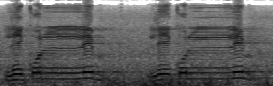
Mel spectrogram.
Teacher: وصاحبتہ وبنیہ وصاحبتہ وبنیہ لکل امرئ، لام کے نیچے پڑھی حرکت بغیر کھینچے پڑھیں گے، کاف کے اوپر بھی پڑھی حرکت بغیر کھینچے پڑھیں گے، کاف کو لام کے ساتھ ملا کر پڑھیں گے اور لام کو میم کے ساتھ ملا کر پڑھیں گے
